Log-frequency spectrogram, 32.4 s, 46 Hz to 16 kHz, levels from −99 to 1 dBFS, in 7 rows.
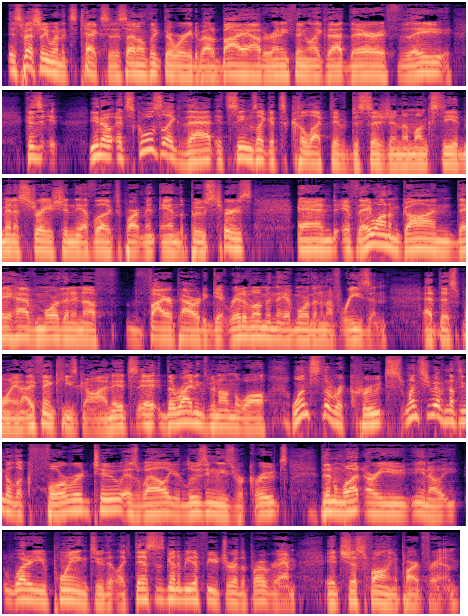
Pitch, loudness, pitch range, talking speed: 105 Hz, -13 LUFS, 95-120 Hz, 235 wpm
